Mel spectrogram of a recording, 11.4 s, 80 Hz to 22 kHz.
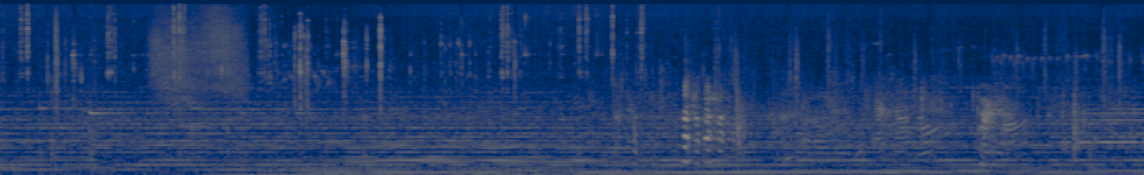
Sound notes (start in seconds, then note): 5.9 students laugh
